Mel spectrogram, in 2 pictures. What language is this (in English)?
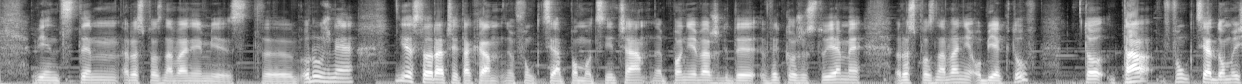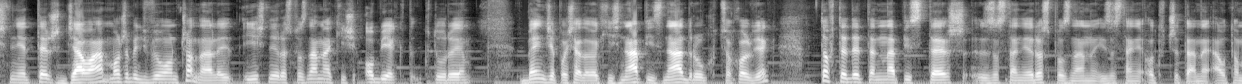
Polish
